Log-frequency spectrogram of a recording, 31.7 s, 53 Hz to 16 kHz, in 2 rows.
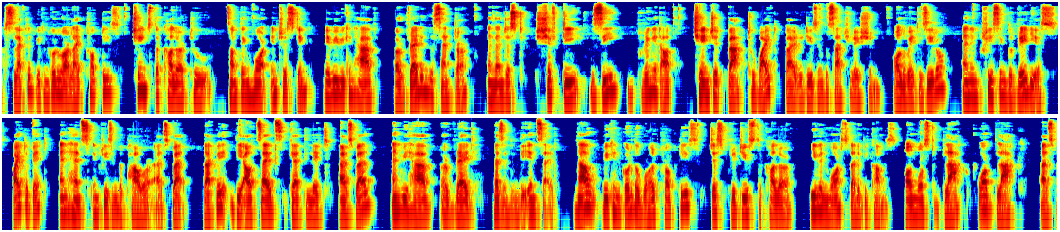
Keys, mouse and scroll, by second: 1.9 click, 8.3 shift+d, 10.7 click, 12.4 drag, 14.7-19.8 drag, 20.3 middle click, 21.1-21.6 middle drag, 22.0-22.5 scroll up 1, 23.3 scroll down 1, 24.3 click, 26.3 click, 29.8-30.8 middle drag.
